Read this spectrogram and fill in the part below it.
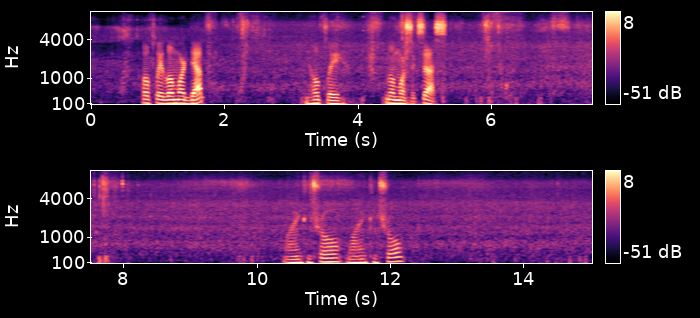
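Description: A shallow stream ripples and gurgles over stones.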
